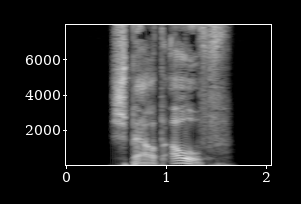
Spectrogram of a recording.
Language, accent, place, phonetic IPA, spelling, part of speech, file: German, Germany, Berlin, [ˌʃpɛʁt ˈaʊ̯f], sperrt auf, verb, De-sperrt auf.ogg
- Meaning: inflection of aufsperren: 1. third-person singular present 2. second-person plural present 3. plural imperative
